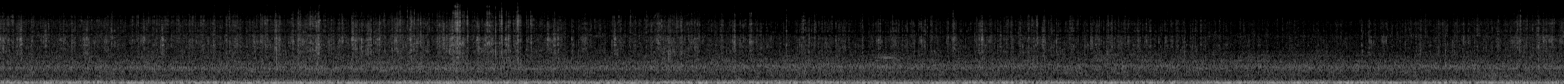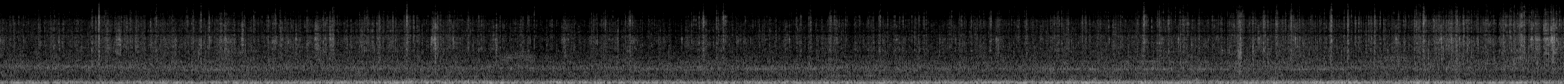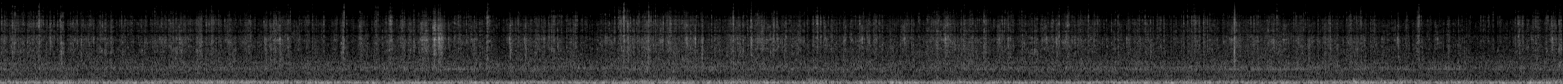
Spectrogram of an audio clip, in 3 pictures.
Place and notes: Tempelhofer Feld, Berlin, Deutschland - dry leaves in the wind
sound of dry oak leaves in the wind and traffic hum of the nearby motorway, on a bright winter day, Tempelhof, old airport area.
(SD702, AT BP4025)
